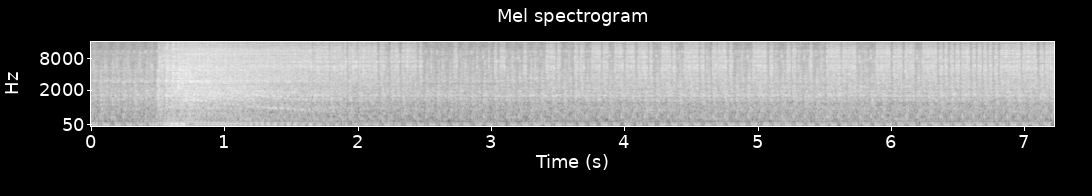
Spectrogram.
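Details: 2016 Honda Bros 160 single: after a worn piston was found following the 6,000 km service and replaced with original parts, a new, louder internal noise appeared. Engine catches, then idles with a busy mechanical clatter from inside; source unclear.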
